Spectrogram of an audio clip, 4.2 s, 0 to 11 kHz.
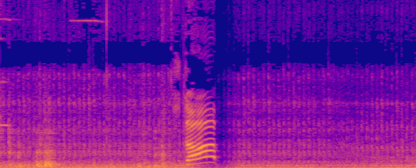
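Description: Mercedes Vario 818 truck's diesel engine running steadily at low revs, a low hum, as the camper crawls down a steep, tilted bank.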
